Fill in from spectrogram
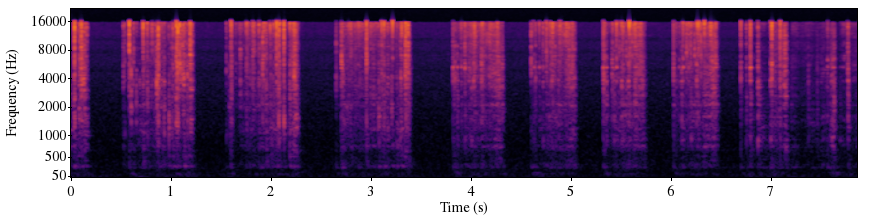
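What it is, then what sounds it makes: Hard plastic car radio panel. Long nails rapidly tap the buttons and faceplate of a Prius's built-in hard plastic car stereo and climate control panel, which has buttons and a knob. Dense, bright plastic clicking comes in short bursts separated by brief silent pauses, with each tap sharp and dry with no ring.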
